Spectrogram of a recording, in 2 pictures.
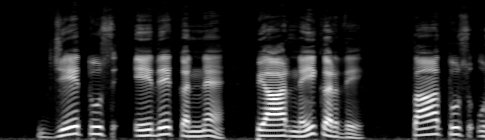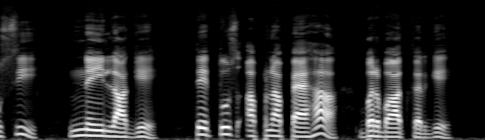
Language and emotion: Dogri, neutral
